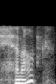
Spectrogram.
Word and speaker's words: Henoch: So we mispronounce all the names of the Hebrew prophets, like Elijah. He was actually known as Eliah, and Enoch was known as Henoch.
